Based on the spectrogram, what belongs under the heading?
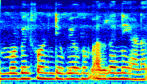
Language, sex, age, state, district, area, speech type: Malayalam, female, 18-30, Kerala, Kollam, rural, spontaneous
